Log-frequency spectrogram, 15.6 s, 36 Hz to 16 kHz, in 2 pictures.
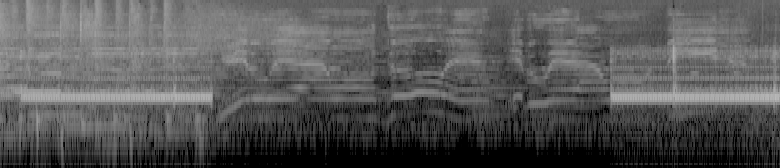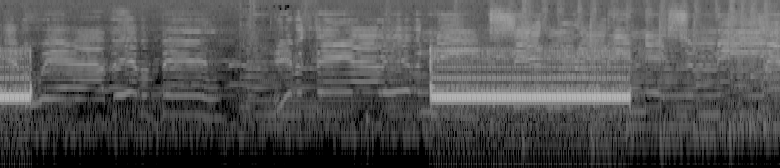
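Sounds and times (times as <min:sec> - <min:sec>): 
telephone ringback tone: 0:00.2 - 0:02.2, 0:06.1 - 0:08.2, 0:12.1 - 0:14.1.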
